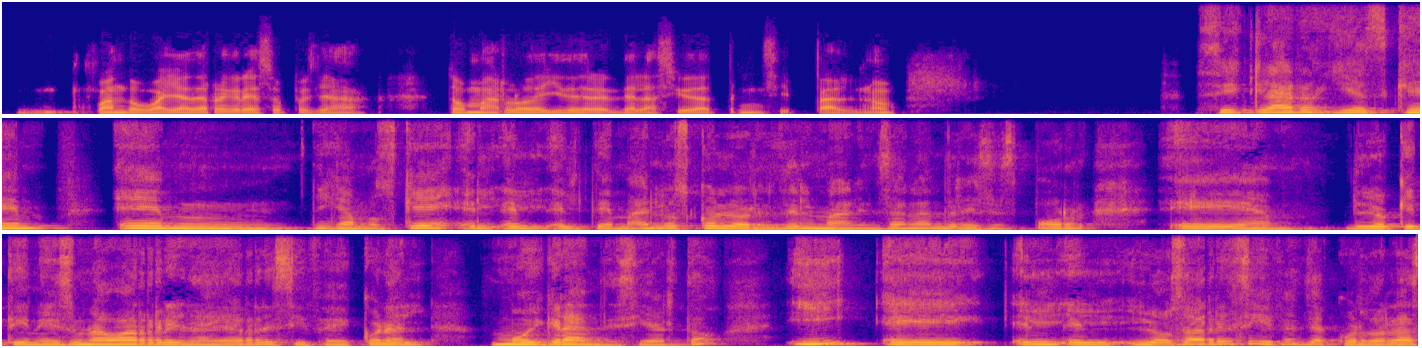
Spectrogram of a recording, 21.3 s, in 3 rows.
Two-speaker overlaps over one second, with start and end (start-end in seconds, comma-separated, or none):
none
